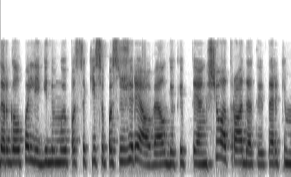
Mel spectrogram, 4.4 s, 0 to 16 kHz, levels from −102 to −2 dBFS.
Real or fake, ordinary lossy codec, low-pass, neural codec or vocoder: real; MP3, 64 kbps; 7.2 kHz; none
